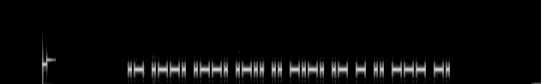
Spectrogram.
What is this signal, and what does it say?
Morse code, heard as a keyed tone, about 40 wpm, 700 Hz. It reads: APPLICATION
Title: Sentences from Top 1200 Words - New Word Drill Alt - 40wpm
